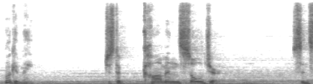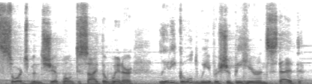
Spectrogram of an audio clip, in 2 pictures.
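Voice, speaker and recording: A wry young soldier. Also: male voice, on the high side, big pitch swings, normal speed. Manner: wry, self-doubting. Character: humble young male common soldier. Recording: game music behind.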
